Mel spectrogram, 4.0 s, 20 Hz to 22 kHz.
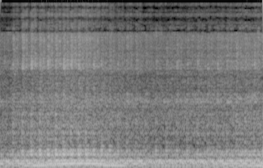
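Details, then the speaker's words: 1985 Peterbilt cabover, 8V92 Detroit diesel, just started after new Delco Remy 39MT 12 V gear-reduction starter fitted: deep, even idle drone, slightly rough from cold, no knocks or misses. Healthy. "oh that sounds like a heck of a lot more power it's a little cold"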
